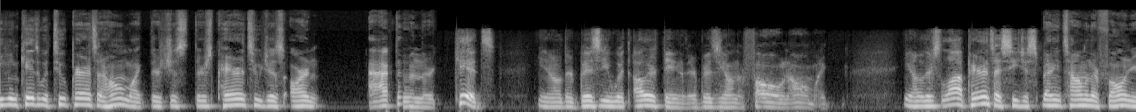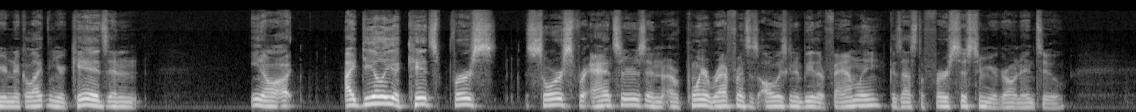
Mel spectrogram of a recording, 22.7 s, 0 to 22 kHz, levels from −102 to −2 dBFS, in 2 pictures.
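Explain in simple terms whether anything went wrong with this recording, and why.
Three things went wrong. From 3.75 to 4.11 s, right after "parents who just aren't", repeated packet loss leaves five short holes patched with stretched sound, so it turns choppy with pieces missing rather than just going silent once.

From 4.33 to 10.47 s, ending before "time on their phone", a call bitrate drop makes the speech muffled and watery, with the treble cut off above about 8 kHz.

From 9.02 to 9.33 s, a jitter buffer speed-up trims about 50 ms, so the speech hurries by about 13% while the pitch stays the same, unlike a sped-up recording.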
